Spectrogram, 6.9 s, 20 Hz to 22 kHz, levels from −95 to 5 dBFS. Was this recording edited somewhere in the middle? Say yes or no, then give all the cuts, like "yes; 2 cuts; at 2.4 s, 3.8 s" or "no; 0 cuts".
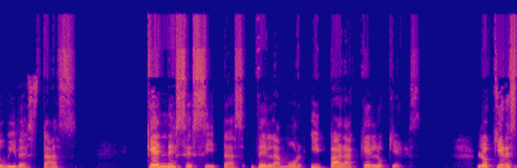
no; 0 cuts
